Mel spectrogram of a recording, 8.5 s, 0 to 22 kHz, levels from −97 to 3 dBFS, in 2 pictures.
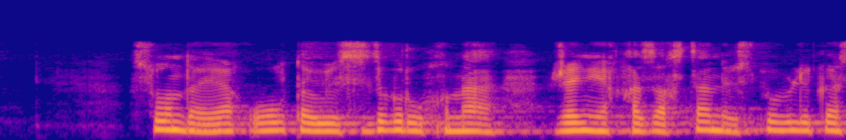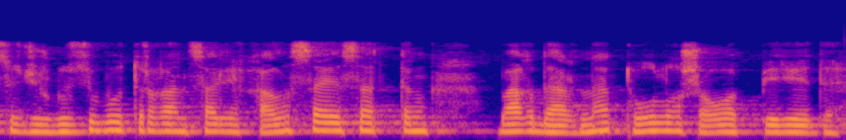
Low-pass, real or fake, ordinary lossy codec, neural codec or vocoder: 7.2 kHz; real; none; none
